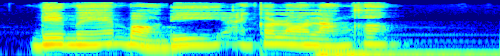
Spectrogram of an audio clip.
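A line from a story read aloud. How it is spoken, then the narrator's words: Softly murmured question. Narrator (Vietnamese): thủ thỉ hỏi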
